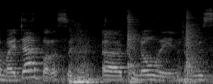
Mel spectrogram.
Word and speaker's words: cannoli: their tiramisu and their cannolis fun fact cannoli in italian means two canola means one yep well i am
